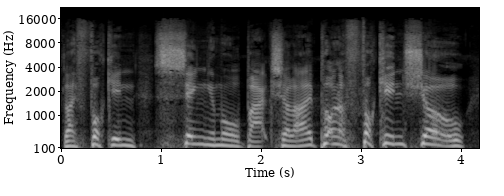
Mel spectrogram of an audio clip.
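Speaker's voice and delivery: high, slow scornful outburst; mock the suggestion with heated sarcasm; angry sarcasm. Desperate father scorning a performer's plea, angry sarcasm. Drovak mocks the performer's objection.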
